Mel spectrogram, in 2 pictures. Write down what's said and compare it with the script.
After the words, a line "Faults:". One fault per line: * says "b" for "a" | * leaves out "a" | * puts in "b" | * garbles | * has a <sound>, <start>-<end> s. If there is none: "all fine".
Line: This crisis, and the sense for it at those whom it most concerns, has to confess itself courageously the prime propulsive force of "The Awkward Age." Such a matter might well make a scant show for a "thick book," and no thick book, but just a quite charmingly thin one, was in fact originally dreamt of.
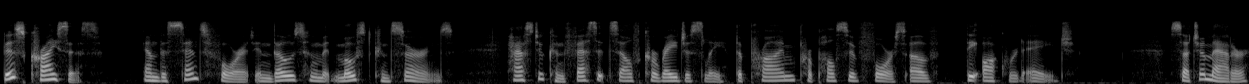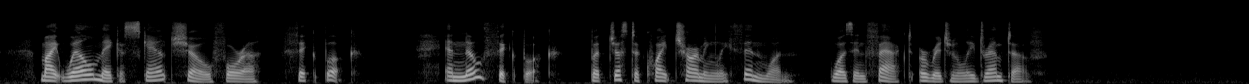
This crisis, and the sense for it in those whom it most concerns, has to confess itself courageously the prime propulsive force of "The Awkward Age." Such a matter might well make a scant show for a "thick book," and no thick book, but just a quite charmingly thin one, was in fact originally dreamt of.
Faults:
* says "in" for "at"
